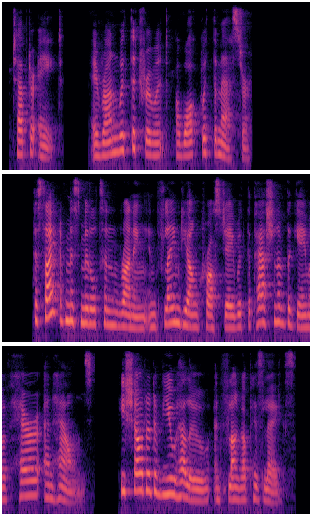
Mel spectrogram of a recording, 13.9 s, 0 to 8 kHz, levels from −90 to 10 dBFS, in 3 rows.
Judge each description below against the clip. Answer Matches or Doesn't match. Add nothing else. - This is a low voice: Doesn't match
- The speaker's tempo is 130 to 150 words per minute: Doesn't match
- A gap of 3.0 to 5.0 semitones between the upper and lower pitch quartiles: Doesn't match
